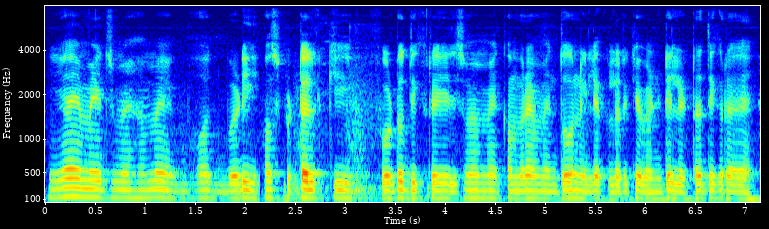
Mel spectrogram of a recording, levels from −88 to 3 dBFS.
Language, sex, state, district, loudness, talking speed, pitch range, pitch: Hindi, male, Maharashtra, Solapur, -27 LUFS, 200 wpm, 110-120 Hz, 115 Hz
